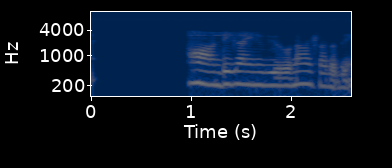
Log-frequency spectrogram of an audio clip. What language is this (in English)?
Punjabi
